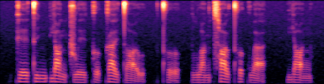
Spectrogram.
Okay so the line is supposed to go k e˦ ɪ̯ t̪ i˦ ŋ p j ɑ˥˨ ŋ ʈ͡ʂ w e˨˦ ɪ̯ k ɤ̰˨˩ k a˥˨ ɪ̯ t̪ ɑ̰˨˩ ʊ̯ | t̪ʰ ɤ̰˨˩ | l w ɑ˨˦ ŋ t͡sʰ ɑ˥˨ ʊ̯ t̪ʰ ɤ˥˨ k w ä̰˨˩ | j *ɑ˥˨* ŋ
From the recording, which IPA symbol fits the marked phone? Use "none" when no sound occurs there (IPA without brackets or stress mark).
ɑ̰˨˩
